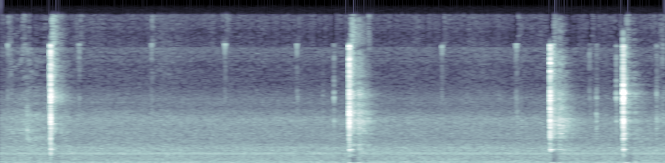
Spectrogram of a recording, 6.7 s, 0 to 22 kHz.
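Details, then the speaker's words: PAL 200MDX linear amplifier, still uncleaned, first power-up after fixing a bad ground wire: thin steady buzz under clinks and a fan as switches are flipped; transistors oscillating to make high voltage, a good sign. "That buzz is actually a good sound. That buzz is actually a good sound. That means the transistors are oscillating and giving us some high voltage."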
